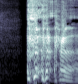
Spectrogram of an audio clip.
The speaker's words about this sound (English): Got to get those coughs out of the way.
